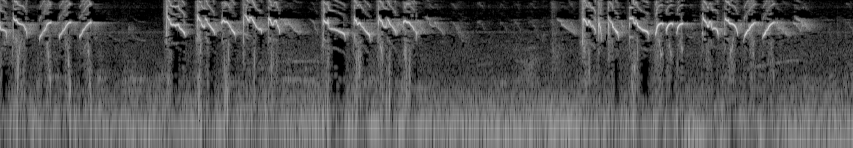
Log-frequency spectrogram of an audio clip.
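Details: Agitated white-eye delivering wild-style song to trigger singing in other white-eyes: four tight clusters of piercing, zigzagging high whistles, each run lasting about a second, separated by short quiet gaps.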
